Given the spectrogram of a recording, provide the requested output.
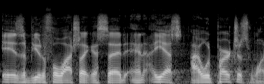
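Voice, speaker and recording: The recording is very clean, and the background is silent. A man speaks fairly quickly. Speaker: watch podcast host. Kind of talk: casual chat. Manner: speech impediment today.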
